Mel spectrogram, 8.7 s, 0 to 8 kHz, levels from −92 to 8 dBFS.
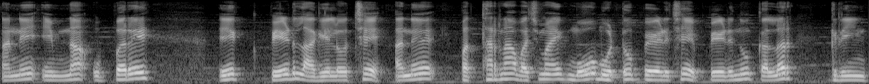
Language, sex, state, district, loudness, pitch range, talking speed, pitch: Gujarati, male, Gujarat, Valsad, -17 LUFS, 150-185 Hz, 140 wpm, 165 Hz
